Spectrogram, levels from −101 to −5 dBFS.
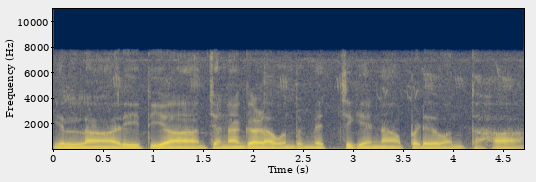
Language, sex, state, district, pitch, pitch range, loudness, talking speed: Kannada, male, Karnataka, Belgaum, 90 Hz, 85-90 Hz, -17 LUFS, 90 wpm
